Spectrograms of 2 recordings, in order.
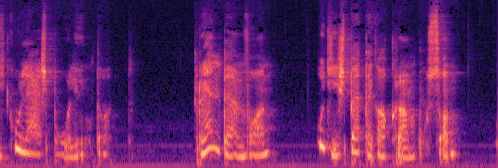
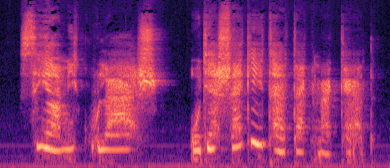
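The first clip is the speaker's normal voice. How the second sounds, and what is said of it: Whispered line. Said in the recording (Hungarian): “suttogta”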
